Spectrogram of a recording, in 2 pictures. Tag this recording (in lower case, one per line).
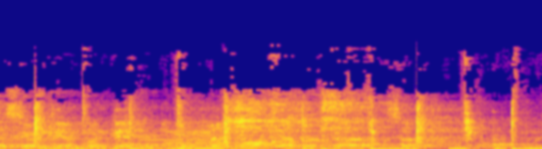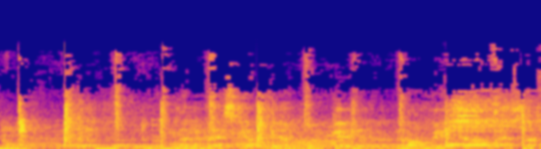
rhythm and blues
music
new-age music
